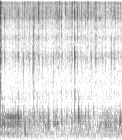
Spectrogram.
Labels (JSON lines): {"label": "biophony", "recorder": "HydroMoth"}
